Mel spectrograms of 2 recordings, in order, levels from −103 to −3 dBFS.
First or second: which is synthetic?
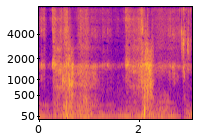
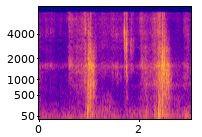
second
